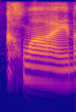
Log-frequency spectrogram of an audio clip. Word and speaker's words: Klein: So Klein is definitely pronounced Klein. I have relatives whose last name is Klein. We pronounce M-A-Y-A here in the States, Maya.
